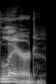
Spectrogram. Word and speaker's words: laird: It's pronounced Laird, but that's fine.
